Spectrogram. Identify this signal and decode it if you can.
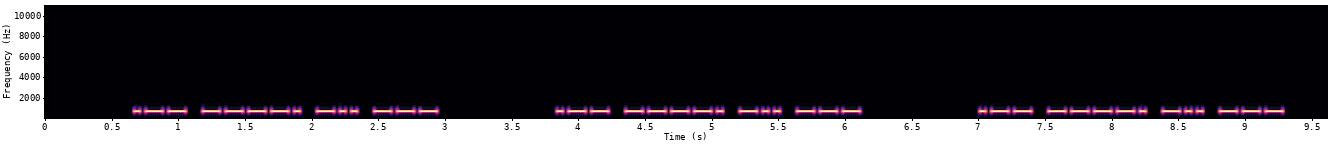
Morse code, heard as a keyed tone, about 28 wpm, 700 Hz. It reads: W9DO W9DO W9DO
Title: USA Call Signs - 4 Characters - Repeated 3x - 28wpm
